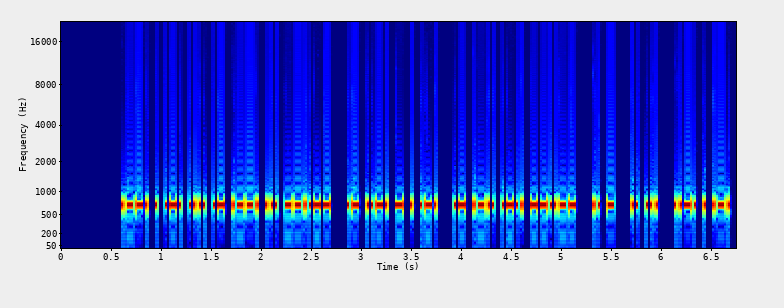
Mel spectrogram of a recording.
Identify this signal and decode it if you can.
Morse code, heard as a keyed tone, about 52 wpm, 700 Hz. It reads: PERHAPS, AFTER ALL, IT IS FER
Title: Sentences from Top 500 Words and Abbreviations 50wpm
